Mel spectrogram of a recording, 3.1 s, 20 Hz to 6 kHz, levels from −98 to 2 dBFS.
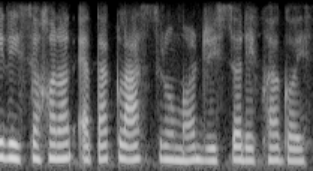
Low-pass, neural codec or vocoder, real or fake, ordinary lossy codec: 5.4 kHz; none; real; Opus, 32 kbps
